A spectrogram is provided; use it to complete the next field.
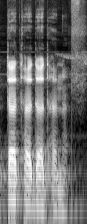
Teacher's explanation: ठीक है? इसका उच्चारण स्थान कहां से होता है? दातों से उच्चारित जो होता है दंत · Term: दंत वर्ण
